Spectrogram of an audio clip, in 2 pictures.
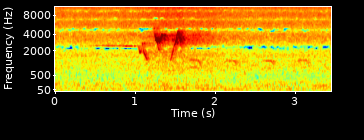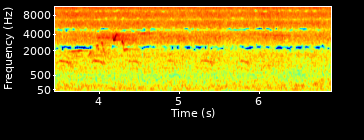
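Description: Birds calling over a quiet outdoor background: a few quick, sharp falling calls about a second in, then a run of faint short notes repeating steadily, and one more call about four seconds in.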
